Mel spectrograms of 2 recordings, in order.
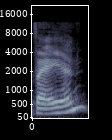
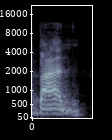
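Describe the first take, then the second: First: The word starts with a V sound. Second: The word starts with a B sound. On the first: "instead of van" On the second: "we don't have a V, it's a B"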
